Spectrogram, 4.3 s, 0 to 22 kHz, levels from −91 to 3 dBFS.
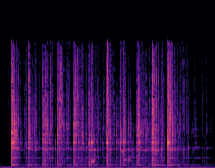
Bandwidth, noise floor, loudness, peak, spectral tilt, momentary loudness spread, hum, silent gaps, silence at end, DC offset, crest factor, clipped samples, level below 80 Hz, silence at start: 17 kHz; -61 dBFS; -34 LUFS; -10 dBFS; 2 dB/octave; 10 LU; none; none; 0.55 s; under 0.1%; 28 dB; under 0.1%; -70 dBFS; 0.2 s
